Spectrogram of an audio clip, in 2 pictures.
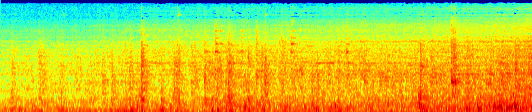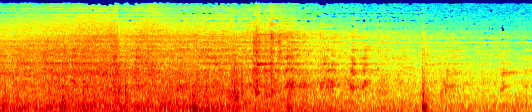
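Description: Railway goods brake van rolling freely by gravity, its wheels clicking over rail joints and pointwork, growing louder as it approaches and passes close by. A single sharp knock near the end.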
